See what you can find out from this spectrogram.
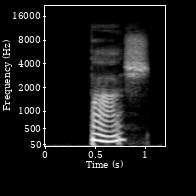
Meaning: peace
- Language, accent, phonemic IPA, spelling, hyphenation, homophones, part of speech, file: Portuguese, Portugal, /ˈpaʃ/, paz, paz, pás, noun, Pt paz.ogg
